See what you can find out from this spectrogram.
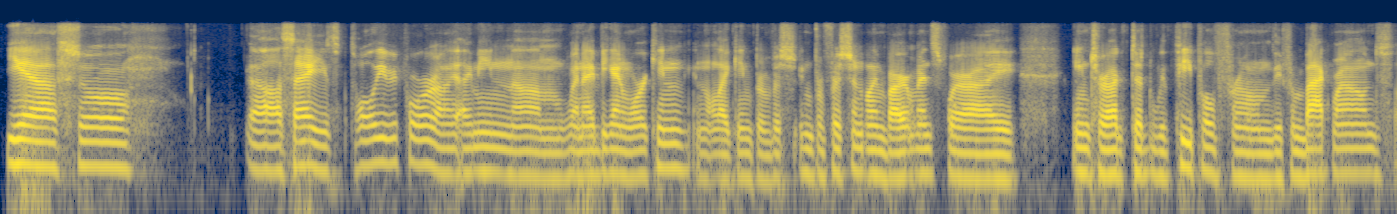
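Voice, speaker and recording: A young man from Nicaragua whose first language is Spanish, answering podcast interview questions in English with many pauses, ums and restarts. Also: on the low side, pushed and bright, clear, resonant tone, no room sound. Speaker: student services coordinator. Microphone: podcast microphone.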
